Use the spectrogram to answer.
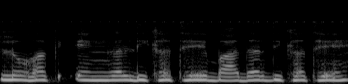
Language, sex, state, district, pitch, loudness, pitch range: Chhattisgarhi, male, Chhattisgarh, Bilaspur, 195 Hz, -31 LUFS, 190-200 Hz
